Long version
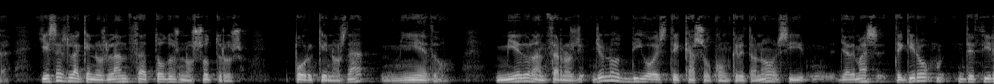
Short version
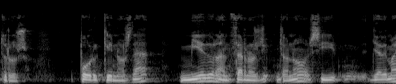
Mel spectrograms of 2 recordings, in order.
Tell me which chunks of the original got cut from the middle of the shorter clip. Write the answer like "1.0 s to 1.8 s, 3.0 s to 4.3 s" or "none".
3.8 s to 4.8 s, 6.0 s to 7.5 s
